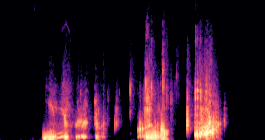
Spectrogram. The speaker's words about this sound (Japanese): おなら漏れそう。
